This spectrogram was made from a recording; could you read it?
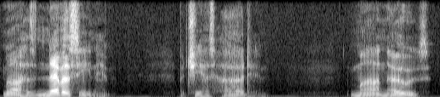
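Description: A man's voice: sing-song, slow pace, husky, no echo, studio quality, heavily acted. A man voicing a frightened young ballet girl in a storybook reading, tearful and breathless. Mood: hushed insistent. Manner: tearful, breathless, high-pitched.

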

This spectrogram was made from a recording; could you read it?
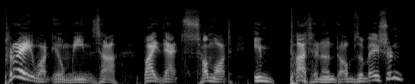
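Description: A man voicing an irritable, sarcastic elderly male professor who scolds in a shrill, indignant voice. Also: wildly swooping pitch, moderate pace, vocal fry, bright, forceful tone, slightly rough, no room sound, clean studio sound, exaggerated voice. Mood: furious.

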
